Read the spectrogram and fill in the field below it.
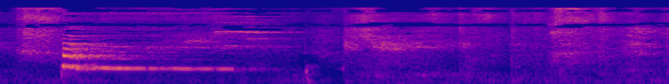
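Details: A pet cockatoo indoors gives a drawn-out whistled note of about a second, holding steady then dipping slightly at the end, followed by a sharp click and quiet room noise.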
